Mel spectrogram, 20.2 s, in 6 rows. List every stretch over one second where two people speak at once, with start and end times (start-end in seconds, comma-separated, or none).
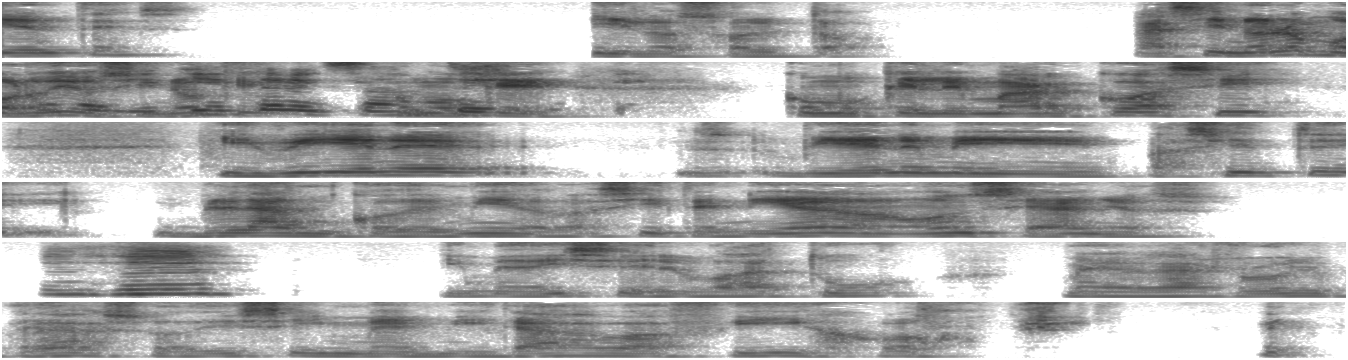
3.4-4.7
